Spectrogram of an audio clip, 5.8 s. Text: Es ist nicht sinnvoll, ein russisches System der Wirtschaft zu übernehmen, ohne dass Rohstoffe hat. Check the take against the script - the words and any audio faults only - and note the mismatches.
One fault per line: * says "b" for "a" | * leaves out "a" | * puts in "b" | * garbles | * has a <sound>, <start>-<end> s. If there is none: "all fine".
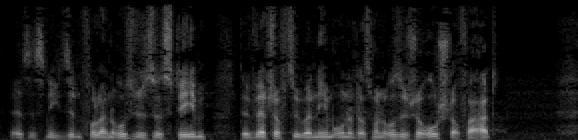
* puts in "man russische"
